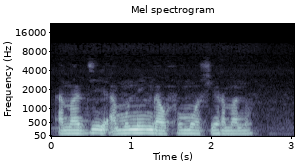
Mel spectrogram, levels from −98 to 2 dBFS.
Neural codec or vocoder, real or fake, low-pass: none; real; 10.8 kHz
